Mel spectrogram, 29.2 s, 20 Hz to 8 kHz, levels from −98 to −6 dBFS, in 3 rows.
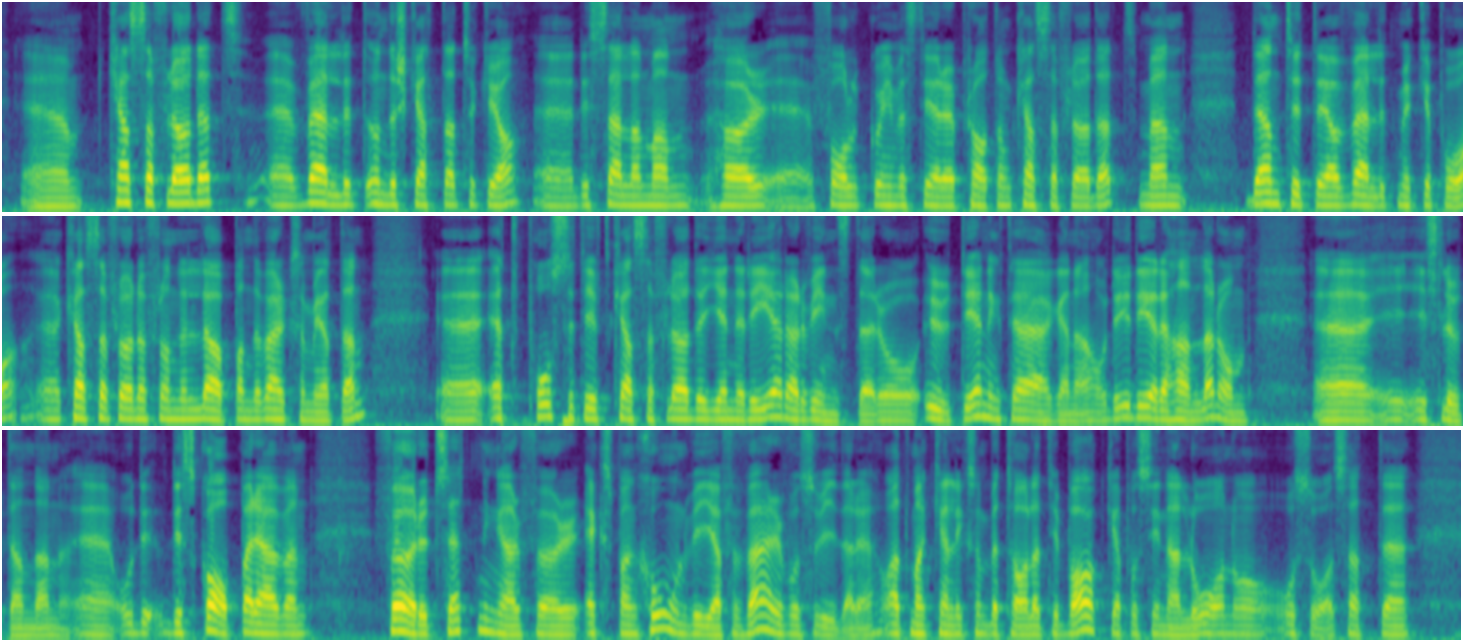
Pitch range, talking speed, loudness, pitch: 125-145 Hz, 175 wpm, -18 LUFS, 130 Hz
